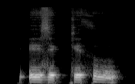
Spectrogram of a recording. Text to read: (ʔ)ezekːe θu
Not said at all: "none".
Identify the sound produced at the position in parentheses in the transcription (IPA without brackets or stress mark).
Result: ʔ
